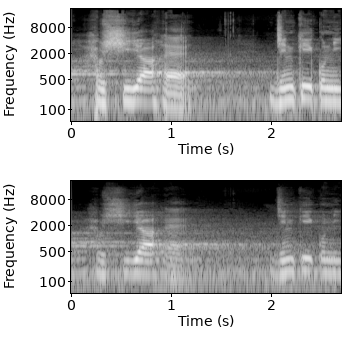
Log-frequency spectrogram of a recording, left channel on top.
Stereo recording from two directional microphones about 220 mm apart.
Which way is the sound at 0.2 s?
45° left (ahead or behind).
